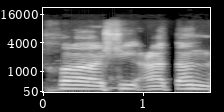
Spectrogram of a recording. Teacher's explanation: شین کے نیچے زیر کو باریک کریں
